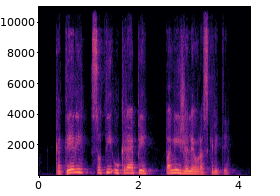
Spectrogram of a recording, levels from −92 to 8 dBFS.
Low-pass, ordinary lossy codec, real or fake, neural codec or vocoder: 9.9 kHz; Opus, 16 kbps; real; none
